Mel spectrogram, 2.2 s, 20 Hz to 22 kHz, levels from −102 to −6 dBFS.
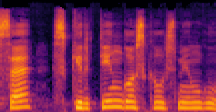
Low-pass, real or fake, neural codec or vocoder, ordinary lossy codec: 19.8 kHz; real; none; MP3, 96 kbps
